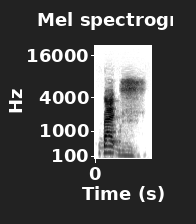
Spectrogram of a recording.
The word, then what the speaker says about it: bags: For making plural, we use yes here, but the pronunciation is bags.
